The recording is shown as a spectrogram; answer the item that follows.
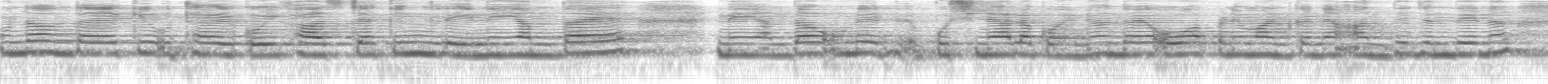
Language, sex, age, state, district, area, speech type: Dogri, female, 18-30, Jammu and Kashmir, Kathua, rural, spontaneous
